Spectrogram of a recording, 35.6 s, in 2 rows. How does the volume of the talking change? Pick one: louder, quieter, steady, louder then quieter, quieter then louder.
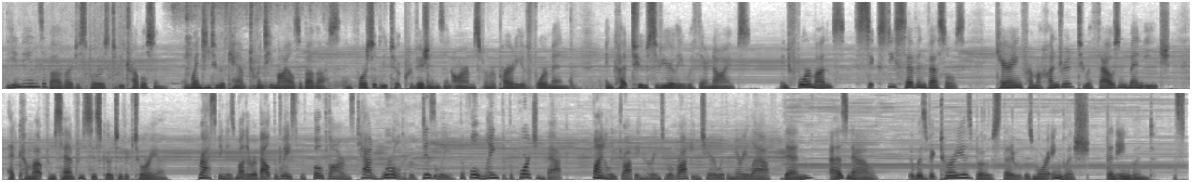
steady.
